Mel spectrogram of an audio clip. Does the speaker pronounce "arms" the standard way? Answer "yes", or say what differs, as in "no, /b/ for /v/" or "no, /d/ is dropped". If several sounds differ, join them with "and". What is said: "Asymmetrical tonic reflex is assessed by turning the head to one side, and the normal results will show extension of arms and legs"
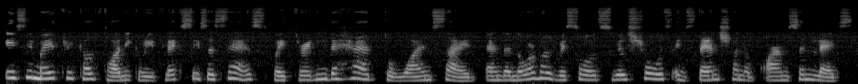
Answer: no, /s/ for /z/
